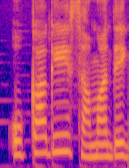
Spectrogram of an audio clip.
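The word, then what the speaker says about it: ओ का गे सामा दे (おかげさまで): ओकागे सामादे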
